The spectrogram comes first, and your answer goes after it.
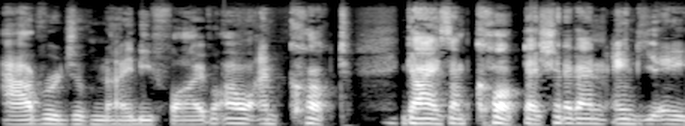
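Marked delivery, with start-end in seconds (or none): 1.4-4.6 mock nerdy student voice. Ranting about classmates, mocking a nerdy classmate. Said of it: "every other dork in your class".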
